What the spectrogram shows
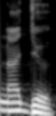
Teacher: Jim sukun yang mati asli di tengah kalimat qalqalah sugro. Jangan lupa dipantulkan.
